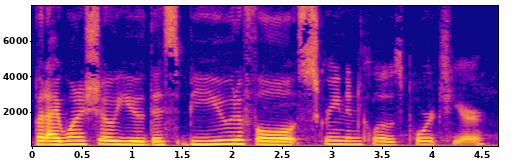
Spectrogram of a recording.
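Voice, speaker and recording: A woman's voice: medium pitch, slow, mellow. Chatty woman real estate agent. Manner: upbeat, chatty, enthusiastic. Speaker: real estate agent giving a house tour. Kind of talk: walking house tour narration. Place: inside and around a house, voice-over while filming.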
